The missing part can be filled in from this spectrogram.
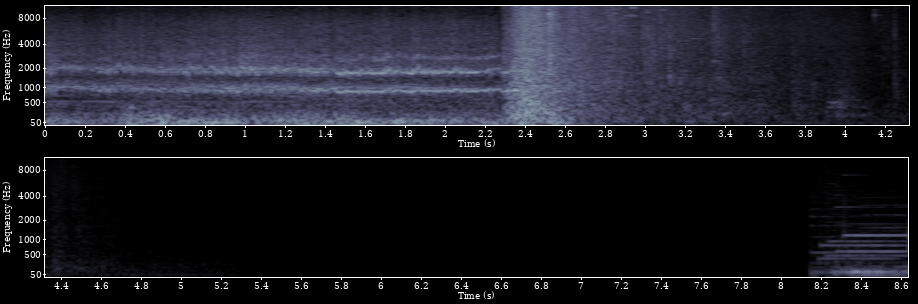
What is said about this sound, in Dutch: En dan op een half uur rijden eigenlijk van haar eigen woonplaats, raakt ze met haar auto in een slip en crasht.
